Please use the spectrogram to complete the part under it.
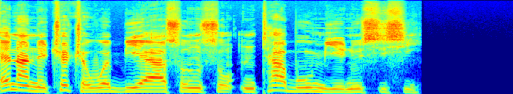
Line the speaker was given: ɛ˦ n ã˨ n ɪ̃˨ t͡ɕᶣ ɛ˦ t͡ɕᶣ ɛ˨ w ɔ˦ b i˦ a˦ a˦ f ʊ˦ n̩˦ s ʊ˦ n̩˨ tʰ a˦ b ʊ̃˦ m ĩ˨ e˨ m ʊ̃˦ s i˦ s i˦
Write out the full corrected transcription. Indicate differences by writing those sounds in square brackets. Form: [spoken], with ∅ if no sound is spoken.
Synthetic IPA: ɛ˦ n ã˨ n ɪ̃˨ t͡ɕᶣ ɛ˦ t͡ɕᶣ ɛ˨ w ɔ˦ b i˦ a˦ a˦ [s] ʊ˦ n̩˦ s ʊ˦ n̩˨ tʰ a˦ b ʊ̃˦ m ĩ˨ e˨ [n] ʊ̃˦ s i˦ s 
